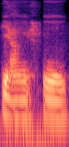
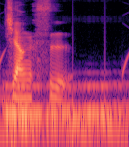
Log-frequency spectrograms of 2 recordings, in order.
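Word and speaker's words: 僵尸: Yeah, in Mandarin it's pronounced Jiang-shi. Jiang-shi.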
